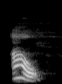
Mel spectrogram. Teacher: Kategorinya ialah diftong kerana perkataan engkau pada suku kata kau mempunyai diftong vokal AU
